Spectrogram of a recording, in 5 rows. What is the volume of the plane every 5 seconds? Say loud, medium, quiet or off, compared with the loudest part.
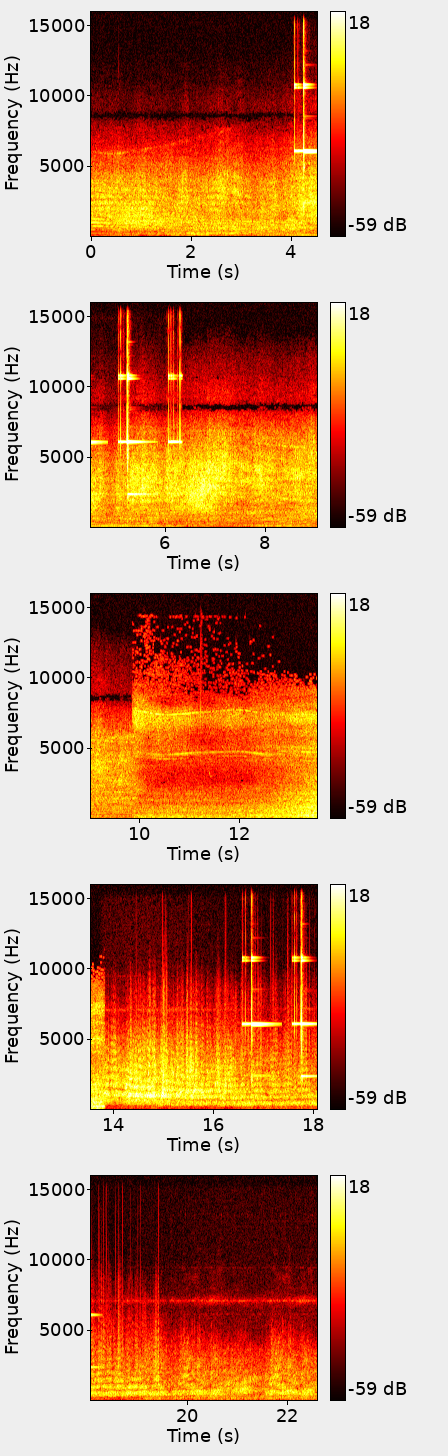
medium, medium, loud, loud, medium.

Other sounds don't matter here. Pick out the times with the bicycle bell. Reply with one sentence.
You can hear the bicycle bell from 4.0 to 6.3 s and from 16.6 to 18.2 s.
